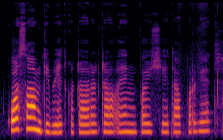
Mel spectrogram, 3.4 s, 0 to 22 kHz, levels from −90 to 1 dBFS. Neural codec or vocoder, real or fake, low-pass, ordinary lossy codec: none; real; none; none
